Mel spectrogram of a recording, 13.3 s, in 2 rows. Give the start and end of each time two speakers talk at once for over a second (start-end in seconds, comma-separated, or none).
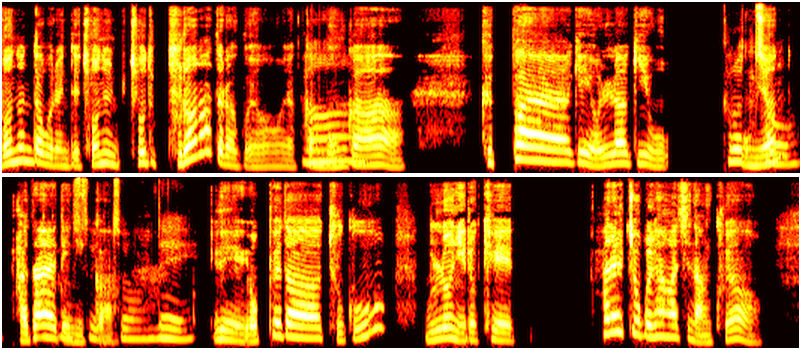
6.2-7.6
